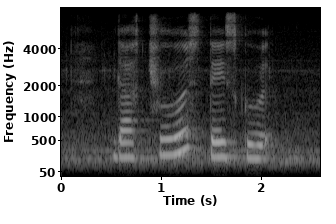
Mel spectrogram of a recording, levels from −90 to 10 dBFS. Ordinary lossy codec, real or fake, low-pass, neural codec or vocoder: none; real; 7.2 kHz; none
